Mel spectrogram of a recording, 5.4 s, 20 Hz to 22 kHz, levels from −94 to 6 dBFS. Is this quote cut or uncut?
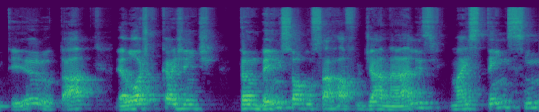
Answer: cut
